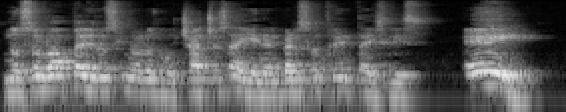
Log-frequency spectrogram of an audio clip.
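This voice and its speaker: A man's voice: fairly high pitch, steady tone, fairly quick, a little hiss or hum. A male pastor preaching expressively, asking many rhetorical questions. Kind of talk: sermon. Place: church sanctuary. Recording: roomy hall, distant mic.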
